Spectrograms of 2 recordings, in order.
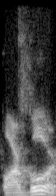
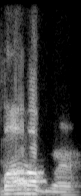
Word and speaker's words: Barbour: okay you know nothing yeah I was completely wrong it's Barbara just Barber you know just completely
